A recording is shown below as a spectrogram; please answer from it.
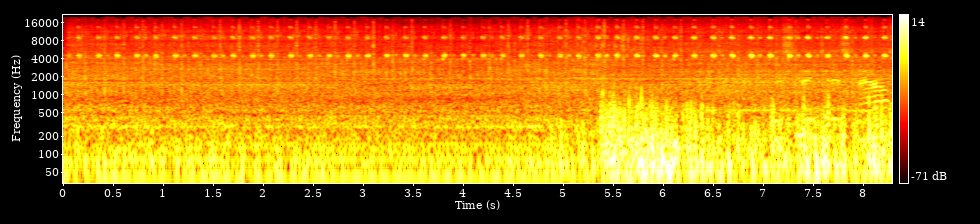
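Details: Mercedes E63 idling with a fast, faint high-pitched ticking about four a second over the rumble; abnormal noise that appears to come from one of the fans, unconfirmed.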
